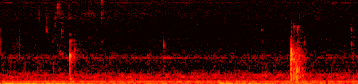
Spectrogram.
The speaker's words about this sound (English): Okay, I had to get a sip of water there.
